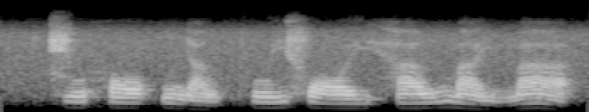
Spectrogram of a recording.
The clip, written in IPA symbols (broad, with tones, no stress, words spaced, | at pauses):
t͡ɕu˧˥hɔː˧k̚ ɲa˩˧wpʰu˧˥jfɔː˧j ha˧˥wma˧˩j ma˥˨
